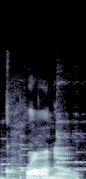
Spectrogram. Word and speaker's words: Chrono: Well, supporters of the pronunciation Crah-no say it has more to do with the title and themes of the game more than anything. Crah-no supporters believe that because the game's entire plot has to do with time, that the name references the word chronology. And since this word is pronounced differently, does this mean that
